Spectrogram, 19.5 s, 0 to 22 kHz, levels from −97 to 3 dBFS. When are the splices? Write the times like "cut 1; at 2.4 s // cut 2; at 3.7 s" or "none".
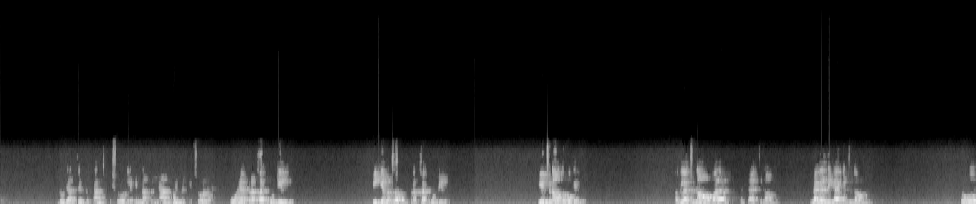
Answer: cut 1; at 9.5 s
